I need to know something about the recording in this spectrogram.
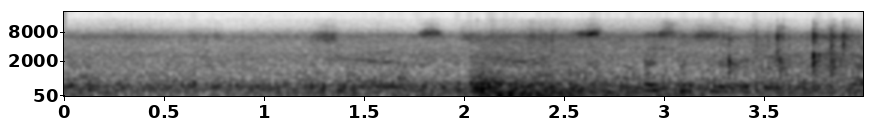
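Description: A diver splashes into the water.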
